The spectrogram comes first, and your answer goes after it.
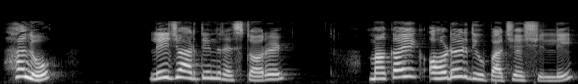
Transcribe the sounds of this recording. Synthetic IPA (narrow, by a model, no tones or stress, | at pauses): hɛlo | lid͡ʑaɾd̪inɾesʈɔɾəɳʈ̚ | makaekɔɾɖəɾd̪iwpat͡ɕiəɕilːi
